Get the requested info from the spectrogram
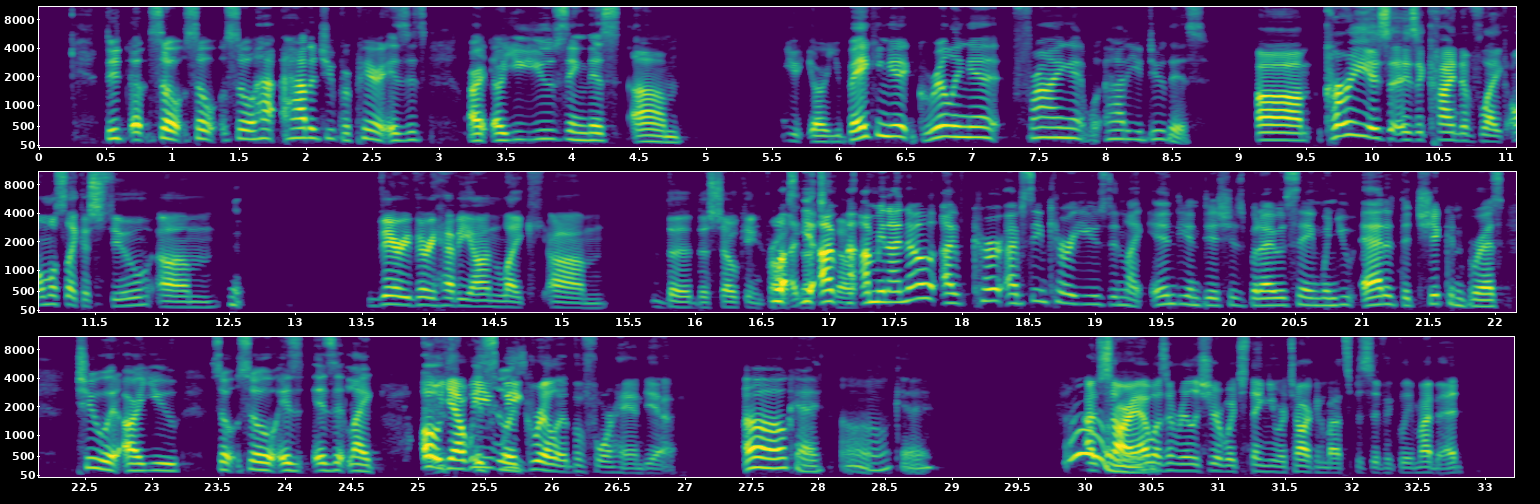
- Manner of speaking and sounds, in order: none
- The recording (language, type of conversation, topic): English, unstructured, What is your favorite comfort food, and why?
- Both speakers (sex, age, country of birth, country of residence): female, 60-64, United States, United States; male, 20-24, United States, United States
